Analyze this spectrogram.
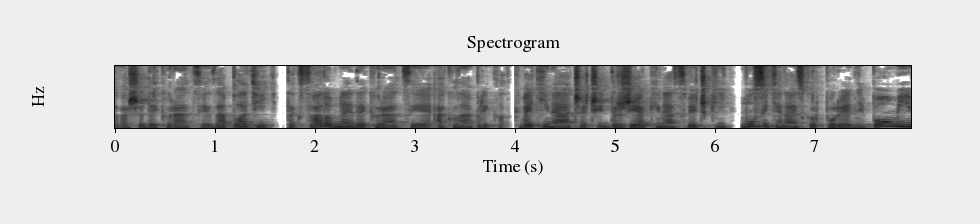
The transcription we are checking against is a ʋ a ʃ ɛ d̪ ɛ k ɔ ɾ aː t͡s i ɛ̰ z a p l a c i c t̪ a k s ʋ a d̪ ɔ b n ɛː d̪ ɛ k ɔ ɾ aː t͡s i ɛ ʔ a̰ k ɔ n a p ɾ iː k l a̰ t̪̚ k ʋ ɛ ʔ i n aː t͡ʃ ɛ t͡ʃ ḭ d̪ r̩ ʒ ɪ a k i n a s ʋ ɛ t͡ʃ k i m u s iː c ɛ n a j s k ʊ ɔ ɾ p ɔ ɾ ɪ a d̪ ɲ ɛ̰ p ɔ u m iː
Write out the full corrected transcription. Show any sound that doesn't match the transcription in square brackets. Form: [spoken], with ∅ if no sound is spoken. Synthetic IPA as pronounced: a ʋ a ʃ ɛ d̪ ɛ k ɔ ɾ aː t͡s i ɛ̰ z a p l a c i c t̪ a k s ʋ a d̪ ɔ b n ɛː d̪ ɛ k ɔ ɾ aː t͡s i ɛ ʔ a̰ k ɔ n a p ɾ iː k l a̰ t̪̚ k ʋ ɛ [c] i n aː t͡ʃ ɛ t͡ʃ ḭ d̪ r̩ ʒ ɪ a k i n a s ʋ ɛ t͡ʃ k i m u s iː c ɛ n a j s k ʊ ɔ ɾ p ɔ ɾ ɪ a d̪ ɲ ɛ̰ p ɔ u m iː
